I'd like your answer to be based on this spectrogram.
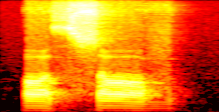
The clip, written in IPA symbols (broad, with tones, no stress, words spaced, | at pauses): ɑ˨˩θsɑ˨˩v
